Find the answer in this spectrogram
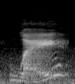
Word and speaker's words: Lei: Jared trying to provoke I think I said her name wrong in the first clip it's actually Lei it's Jared trying to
